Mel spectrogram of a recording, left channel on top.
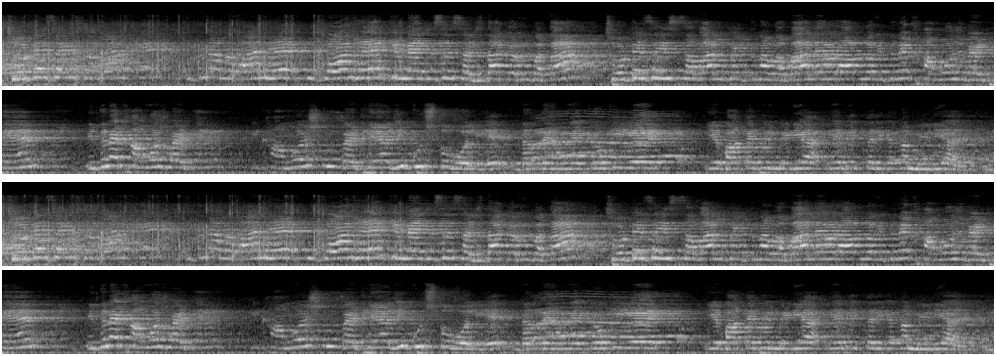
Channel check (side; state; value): both; normal; correlation 0.45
